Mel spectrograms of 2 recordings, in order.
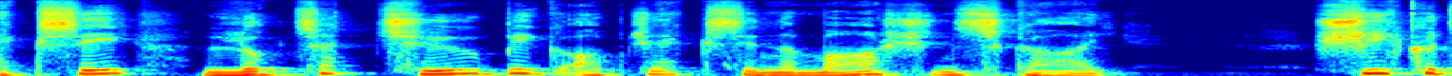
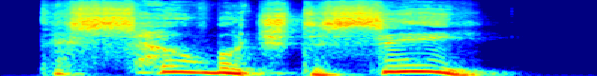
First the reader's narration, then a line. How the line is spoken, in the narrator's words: Lexi exclaimed excitedly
